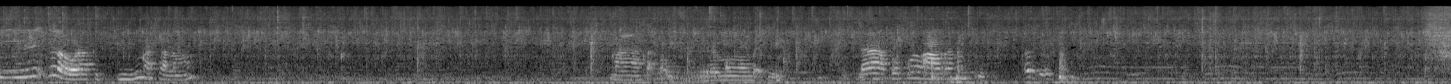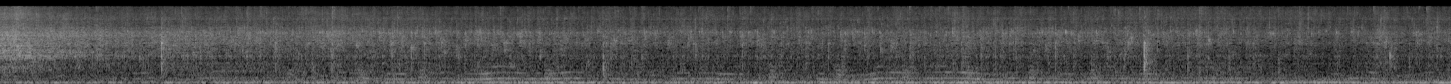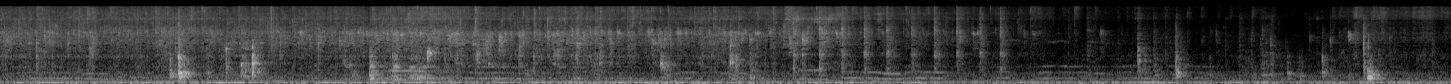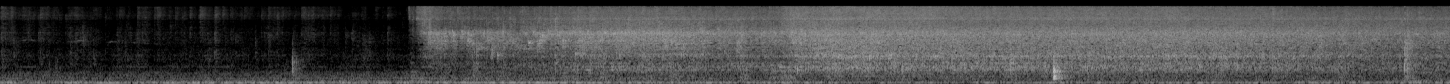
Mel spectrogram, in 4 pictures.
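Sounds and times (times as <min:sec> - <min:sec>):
chicken frying in hot oil: 0:00.0 - 0:58.0.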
